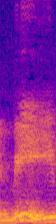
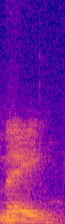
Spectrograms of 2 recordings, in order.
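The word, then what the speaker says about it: μή: is just a me we would say me but it's pronounced May in the Greek it's a prime particle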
